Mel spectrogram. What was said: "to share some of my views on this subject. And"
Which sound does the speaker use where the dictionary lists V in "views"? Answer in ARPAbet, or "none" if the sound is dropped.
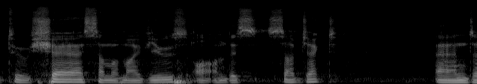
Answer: V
